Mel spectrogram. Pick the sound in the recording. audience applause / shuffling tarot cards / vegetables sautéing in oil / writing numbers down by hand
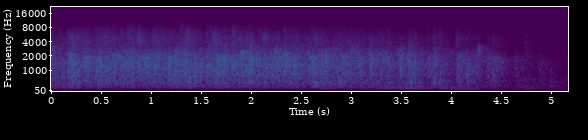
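audience applause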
